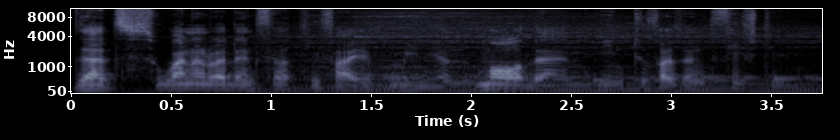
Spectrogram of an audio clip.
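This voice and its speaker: Low-voiced man, a matter-of-fact economist. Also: steady tone, moderate pace, darkish tone, soft background music. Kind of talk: interview remarks.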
